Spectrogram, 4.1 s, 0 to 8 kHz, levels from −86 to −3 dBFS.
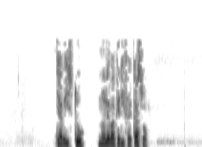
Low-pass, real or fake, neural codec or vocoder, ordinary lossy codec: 7.2 kHz; real; none; MP3, 24 kbps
